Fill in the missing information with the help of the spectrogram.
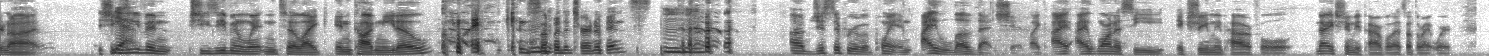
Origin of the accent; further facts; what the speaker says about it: South Carolina, United States; also born or lived in Montana / California; I grew up in South Carolina, North Carolina, Montana, California, really bad spot in California, by the way, on Compton Street in Crenshaw.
